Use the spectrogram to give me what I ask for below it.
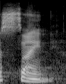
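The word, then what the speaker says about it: sign: और इसे पढ़ेंगे हम लोग ऐसे तलावेसा, आई का उच्चारण आई तो साई, और एन से न तो हो गया साइन। लास्ट वाला ये का उच्चारण नहीं करना है, ठीक है।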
